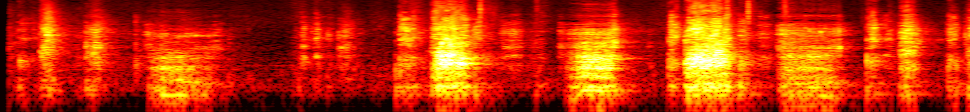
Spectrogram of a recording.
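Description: A Staffordshire Bull Terrier growls and snarls in rough, irregular bursts.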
